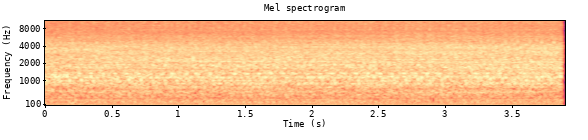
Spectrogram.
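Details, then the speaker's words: Rebuilt Mitsubishi Evolution turbo four on its first start with a freshly built engine (forged pistons, upgraded rods, ACL bearings, ARP studs) and stock exhaust. It gives a smooth, quiet, even idle with a soft hiss and no knocks or ticks, sounding healthy. "But it's also very, very nice having a stock exhaust on right now because I can hear how perfect and quiet this engine is running."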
